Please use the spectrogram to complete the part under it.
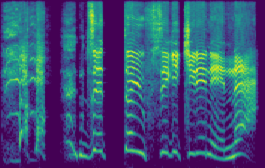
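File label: Vox Skill, Japanese; Bernheim; kingsraid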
